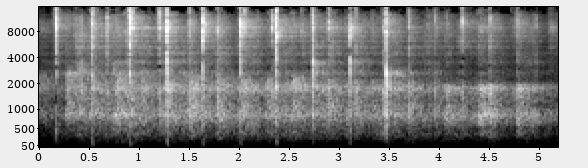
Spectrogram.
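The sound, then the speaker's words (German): A church audience claps steadily to thank volunteers who painted the church tower, sharp individual hand claps standing out over a dense wash of applause that continues without letup for several seconds, with no voices. “Vielen Dank für alles und ich denke, da sollten wir einfach mal klatschen.”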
